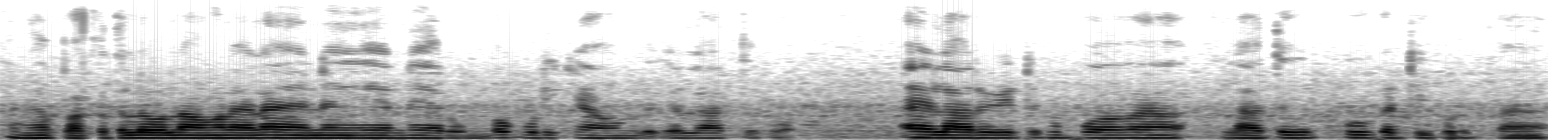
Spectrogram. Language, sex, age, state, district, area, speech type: Tamil, female, 45-60, Tamil Nadu, Thanjavur, rural, spontaneous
